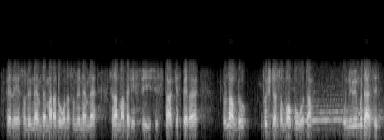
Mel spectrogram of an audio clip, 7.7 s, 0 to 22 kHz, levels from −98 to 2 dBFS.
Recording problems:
phone-call audio
traffic noise; noticeable; throughout; 15 dB below the speech

